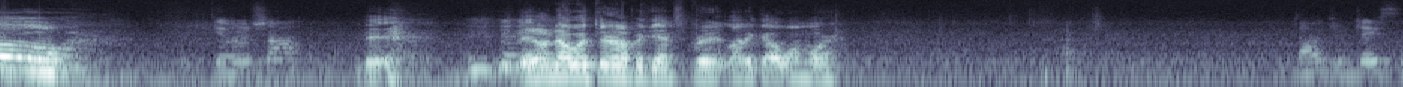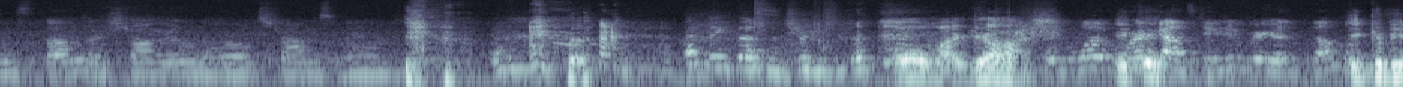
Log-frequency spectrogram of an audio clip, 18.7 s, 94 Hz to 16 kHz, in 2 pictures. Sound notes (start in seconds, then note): 12.0 all laughing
